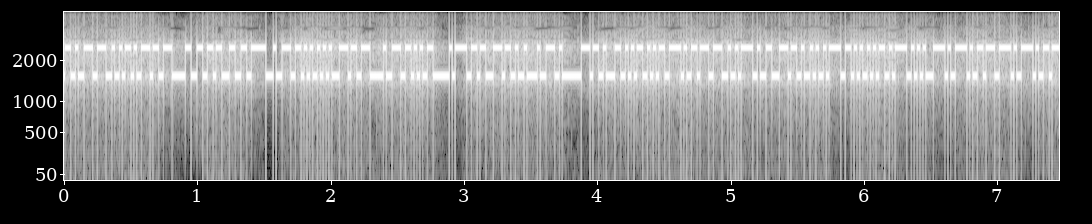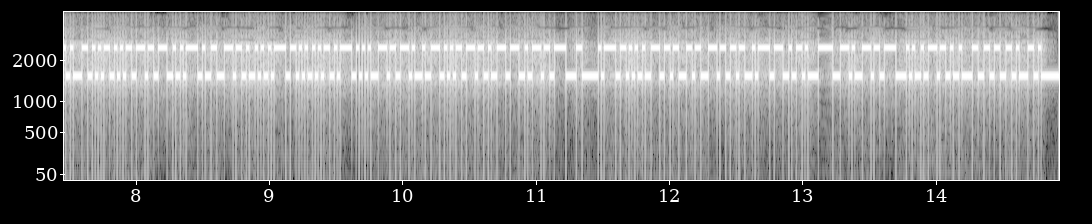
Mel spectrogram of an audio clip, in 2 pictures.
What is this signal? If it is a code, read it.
RTTY, about 45.45 baud. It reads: AND MILITARY MARVEL - USS NEW JERSEY USS NEW JERSEY HAS AN OVERALL LENGTH OF 887
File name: fsk850 / battleshipnj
